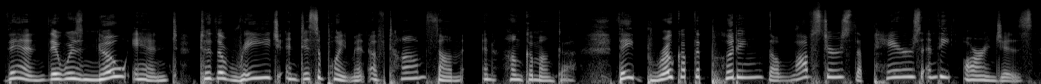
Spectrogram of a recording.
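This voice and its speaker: Lively, high-voiced woman reading a children's story. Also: measured pace, dry recording. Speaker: storybook reader. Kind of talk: expressive read-aloud of a children's story.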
